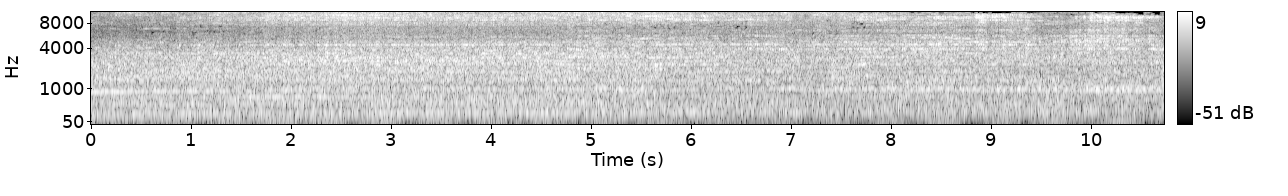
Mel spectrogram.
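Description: Kioti RX7320 tractor's diesel engine running steadily under load, pulling a flexwing rotary cutter through thick grass, with a low pulsing about twice a second under the drone.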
